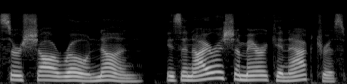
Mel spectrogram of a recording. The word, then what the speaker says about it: Saoirse Ronan: Cersa Ronin, biography. Cersa Ronin, pronounced Sir Shao Nun, is an Irish American actress born on April 12th, 1994 in the Bronx, New York City.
